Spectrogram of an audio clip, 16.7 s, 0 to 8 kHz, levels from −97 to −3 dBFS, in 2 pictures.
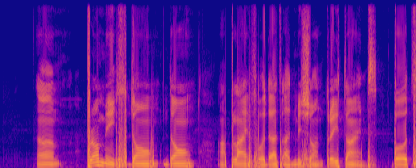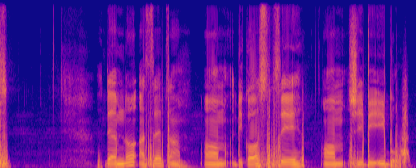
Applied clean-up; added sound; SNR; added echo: none; none; none; none.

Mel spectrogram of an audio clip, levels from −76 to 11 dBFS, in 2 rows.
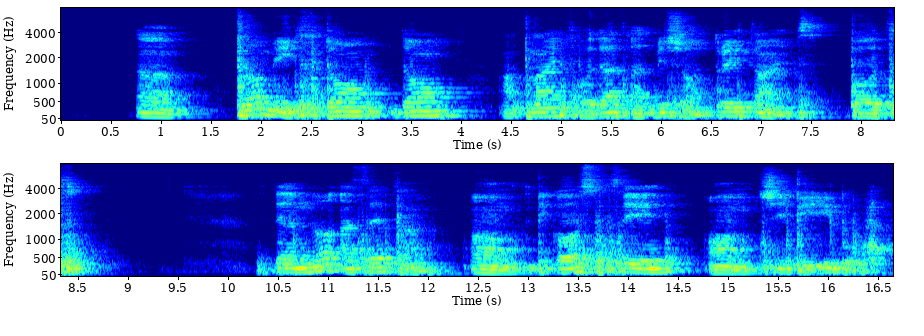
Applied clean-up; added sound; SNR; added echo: none; none; none; reverberation time 0.8 s.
